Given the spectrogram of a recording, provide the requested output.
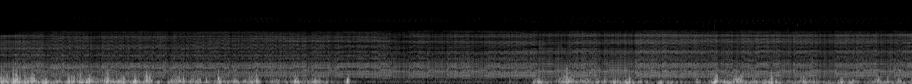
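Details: Steady, rasping electrical buzz with a constant hum and some thumping, heard on AM and 40 m radio at a park; power-line RFI traced to a bad lightning arrester on a power pole, and the noise was gone after the power company fixed it.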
